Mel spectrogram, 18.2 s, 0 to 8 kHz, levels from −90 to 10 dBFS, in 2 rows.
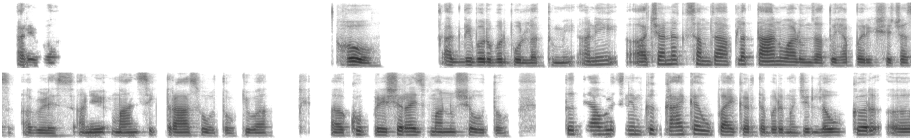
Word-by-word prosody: अरे 400 - 0
वाह! - - -6 2.9
हो, 155 +1 +9 0.9
अगदी 145 0 0
बरोबर 135 -1 +5
बोललात 125 -2 +1
तुम्ही 245 +1 -4 0.2
आणि 165 +3 -3 0.3
अचानक 180 +6 0
समजा 165 -2 0
आपला 160 +3 -1
ताण 155 0 +6
वाढून 140 -3 +1
जातो 130 +1 -1
या 130 -1 -1
परीक्षेच्याच 130 -1 -2
अ, - - -7
वेळेस 120 -1 -3
आणि 130 +1 +3 0.2
मानसिक 130 +1 0
त्रास 130 -1 +2
होतो 120 -3 -5
किंवा 125 -1 -1 0.7
अ, 130 - +2
खूप 165 -2 -1
प्रेशराइज्ड 150 0 +3
मनुष्य 140 0 0
होतो. 125 -3 -3 0.6
तर 180 - +3
त्यावेळेस 175 +1 -1
नेमकं 175 +2 -1
काय-काय 170 +3 0
उपाय 160 -3 +1
करता 135 -1 -1
बरं? 130 0 0
म्हणजे 130 +1 -2
लवकर 140 +5 +4
अ, - - -6
140 Hz, 125 wpm, -21 LUFS, 130-165 Hz, 2.9 s, हो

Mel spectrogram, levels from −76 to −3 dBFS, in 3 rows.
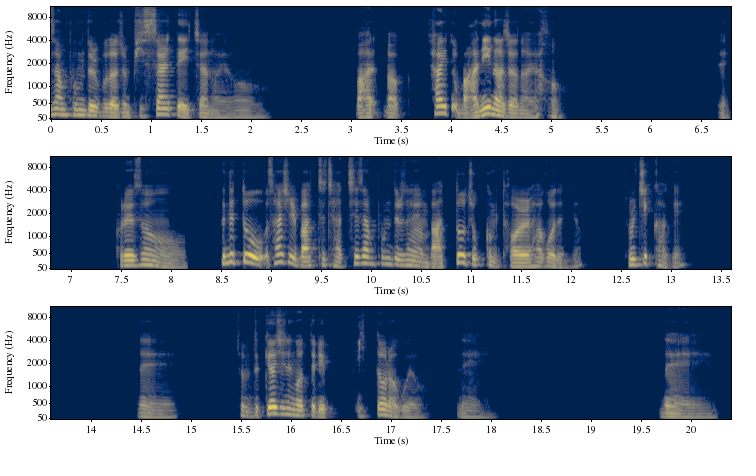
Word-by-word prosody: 상품들 155 -4 +1
보다 115 -2 +3
좀 115 -1 -5
비쌀 145 +10 +1
때 - - +3
있잖아요. 95 -2 -7 0.9
맛 - - 0
막 - - -4 0.2
차이도 205 0 +3
많이 185 +3 +5
나잖아요. 100 - +1 1.8
네. - - -14 0.6
그래서 140 -11 0 0.3
근데 230 +2 +1
또 390 -4 +7
사실 225 -2 +1
마트 130 +2 +2
자체 140 - -3
상품들을 185 -5 -2
사면 135 -7 -3
맛도 100 - +1
쪼끔 155 - -5
덜하거든요, 110 - 0 0.4
솔직하게. 160 -2 -3 1.3
네, 95 -3 -9 0.6
좀 - - -8
느껴지는 185 -3 +4
것들이 110 -8 -1 0.2
있더라고요. 105 - -4 0.2
네. 90 -2 -15 1.7
네, 95 -3 -7
120 Hz, 210 characters per minute, -24 LUFS, 95-160 Hz, 1.8 s, 또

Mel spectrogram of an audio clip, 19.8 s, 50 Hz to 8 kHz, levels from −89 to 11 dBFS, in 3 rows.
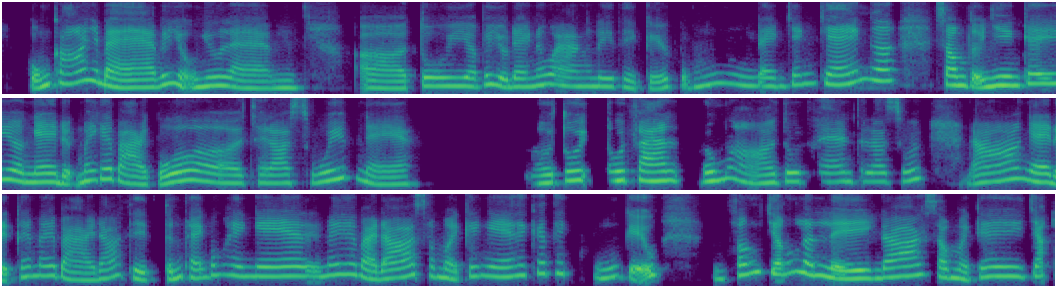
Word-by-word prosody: Cũng 255 - +1
có 305 +2 -1
nha 370 -1 +1
bà. 200 -4 +3
Ví 270 - +1
dụ 255 - +1
như 235 +3 +3
là, 185 -6 -1
ừm, 190 +1 -4 0.3
ờ, 180 -1 -2
tui, 235 0 +2
ơ, 225 - 0
ví 275 - +1
dụ 220 - +2
đang 220 +1 0
nấu 270 +3 0
ăn 230 -4 -2
đi 220 -1 -1
thì, 200 -4 -6
kiểu, 175 +4 -3
cũng 260 +2 -5
đang 230 0 -3
chán 280 +4 -4
chán 300 +5 +1
á, 370 -1 +4 0.3
xong 255 -1 +4
tự - - +3
nhiên 250 +3 +5
cái, 295 +1 +2
ơ, 280 -3 +3
nghe 235 0 +3
được - - 0
mấy 265 +4 0
cái 315 0 +2
bài 190 - -1
của 245 +10 +3 0.3
Taylor 215 0 -3
Swift 250 +9 -1
nè, 190 - -3 0.7
ừ, 210 +2 -1
tui 280 +1 +3
tui 270 +1 +3
fan 270 0 +4 0.2
đúng 265 +3 +3
rồi, 230 -9 -2
tui 250 +2 +1
fan 245 0 -6
Taylor 245 -1 -4
Swift. 280 +4 -1 0.3
Đó, 245 +9 -1
nghe 235 -4 +4
được - - +1
cái 270 +2 -3
mấy 290 0 -1
bài 190 -6 -2
đó, 250 +8 -3
thì 210 -4 +1
tỉnh 215 +5 0
thoảng 240 -1 -2
cũng 305 - -4
hay 290 -2 -2
nghe 280 0 +2
mấy 320 +3 -1
bài 240 -8 +1
đó 240 +6 +2
xong 275 -5 -4
rồi 225 - +1
cái 275 - -3
nghe 275 -2 0
thấy 305 +1 -2
cái 355 +1 -3
thấy 345 -1 -5
cũng, 245 +3 -4
kiểu, - - +3 0.3
ừm, 215 -1 -8
phấn 315 +3 +3
chấn 350 -3 +2
lên 340 -5 +4
liền 225 -5 +5
đó. 280 +5 +2
Xong 255 -6 -1
rồi 210 - +1
cái 275 +1 +1
chắc 285 - -2
255 Hz, 255 wpm, -19 LUFS, 225-285 Hz, 0.7 s, nhiên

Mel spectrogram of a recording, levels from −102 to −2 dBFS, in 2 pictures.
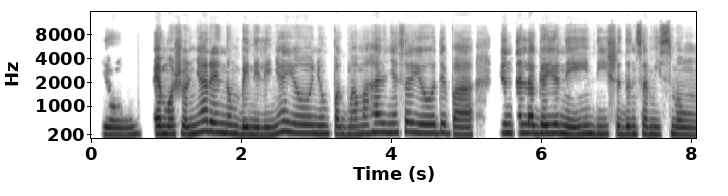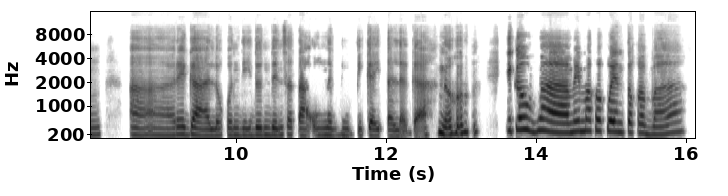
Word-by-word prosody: Yung 205 +1 -3
emosyon 225 +1 +2
niya 290 +1 0
rin 265 -1 +2
nung 240 -3 0
binili 205 -1 +1
niya 270 +7 -2
yun, 240 -2 -1
yung 230 0 -2
pagmamahal 225 +4 -3
niya 255 - -2
sayo 250 -3 -1
di 260 - -1
ba? 210 -3 -3 0.3
Yun 250 0 -1
talaga 245 -1 +2
yun, 245 0 +1
eh. 215 +2 0
Hindi 220 -1 -3
siya 225 -1 -4
dun 220 0 +1
sa 220 0 -3
mismong, 205 -2 -3 0.4
ah, 190 -1 -5
regalo 185 -3 0
kundi 190 -1 -5
dun 195 0 0
din 195 +1 0
sa 205 - -2
taong 190 0 -3
nagbibigay 185 -1 -4
talaga 170 +5 -3 0.2
no. 205 -3 +5 0.7
Ikaw 340 +2 +6
ba, 325 -1 +4 0.3
may 290 - +3
makukwento 300 -3 +3
ka 250 - +2
ba? 240 +7 -3
220 Hz, 145 wpm, -22 LUFS, 200-245 Hz, 0.7 s, Ikaw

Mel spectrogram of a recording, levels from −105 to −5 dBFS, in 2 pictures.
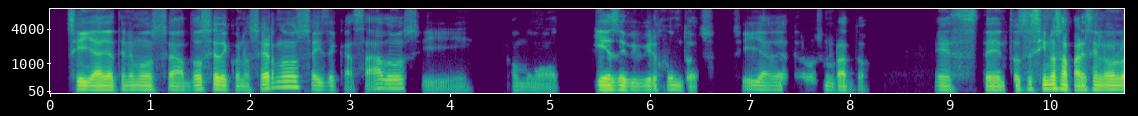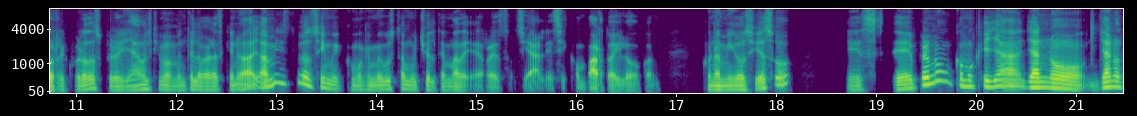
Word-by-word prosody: sí, 95 0 +2
ya 95 0 +6
ya 95 0 +5
tenemos, 95 0 -3
ah, 85 -3 -1
12 100 +5 +1
de 95 - +3
conocernos, 135 - 0
6 95 -9 -5
de 90 - -8
casados 120 0 -5
y 80 +1 -18 0.3
como 75 -3 -15 0.4
diez 100 -2 +4
de 95 - +3
vivir 85 +1 -4
juntos, 95 -3 -8
sí, 100 - -9
ya 95 -2 -2
ya 95 0 -7
tenemos 90 -1 -18
un 85 -2 -10
rato, 80 -1 -5 0.6
este, 90 -1 -4
entonces, 85 +1 -4
sí - - +2
nos 115 +1 +6
aparecen 95 0 +4
luego 95 +1 +5
los 90 -2 +4
recuerdos, 95 - -3
pero 85 -1 -4
ya 85 +3 -5
últimamente, 100 -2 -5
la 95 - -1
verdad 85 0 -1
es - - -11
que - - -5
no. - - +1
Ay, 70 +3 +3
a - - +5
mí, 250 +7 -1
yo 220 -7 +2
sí 140 -3 -3
me 105 -5 -5
como 95 -2 -9
que 95 - -7
me 95 0 -3
gusta 105 +2 -4
mucho 95 -2 -5
el - - -10
tema 80 0 -4
de 75 - -6 0.2
redes - - -7
sociales - - -9
y - - -20
comparto - - 0
ahí - - -4
luego 75 +1 -9
con - - -17 0.4
con 95 - -6
amigos 95 +1 +1
y - - -1
eso, - - 0 0.5
este, 100 +5 -3
pero 210 - +7
no, 310 +2 -2
como 180 -7 0
que 160 0 +2
ya 90 - +4
ya 145 -1 +9
no 120 -8 +5
ya 145 - +6
no 155 -1 +2
95 Hz, 205 wpm, -25 LUFS, 90-110 Hz, 0.6 s, ya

